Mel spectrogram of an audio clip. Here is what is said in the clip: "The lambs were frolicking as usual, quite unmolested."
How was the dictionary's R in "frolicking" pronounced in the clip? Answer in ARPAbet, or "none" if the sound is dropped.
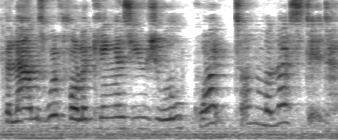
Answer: none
